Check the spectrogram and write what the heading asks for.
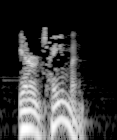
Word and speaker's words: entertainment: Entertainment 这个单词 nt 组合，经常你会发现 t 有时候可以不用发音，在口语化当中经常偷懒说成 entertainment， enter。 T 直接去掉 entertainment 就好像 international 一样，变成 international internet。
